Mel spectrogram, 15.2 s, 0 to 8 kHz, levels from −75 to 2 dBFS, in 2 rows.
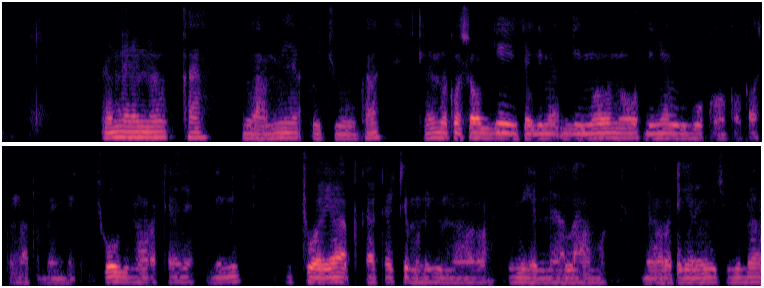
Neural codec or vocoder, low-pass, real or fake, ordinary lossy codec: codec, 16 kHz, 2 kbps, FreqCodec, smaller model; 7.2 kHz; fake; none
